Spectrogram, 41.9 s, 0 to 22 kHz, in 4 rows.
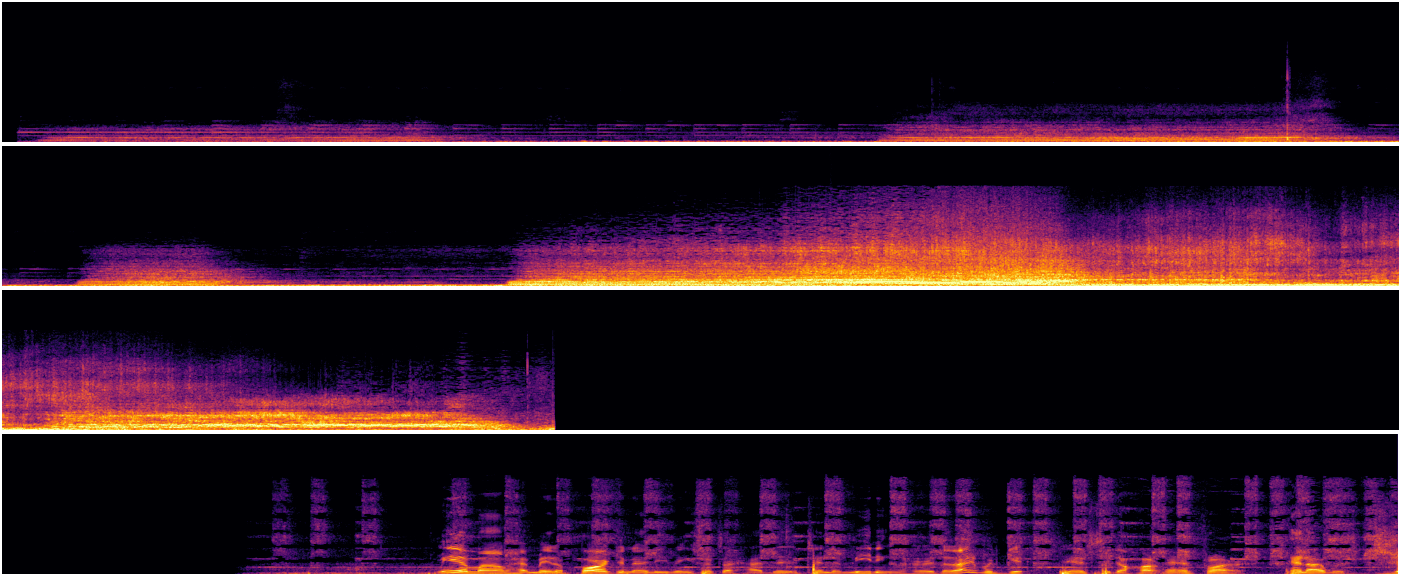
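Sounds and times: train engine and wheels rumbling: 0.1s - 25.1s, 33.2s - 41.9s
locomotive air horn: 0.3s - 3.5s, 6.6s - 10.2s, 11.0s - 12.4s, 14.3s - 19.9s, 21.2s - 25.1s.

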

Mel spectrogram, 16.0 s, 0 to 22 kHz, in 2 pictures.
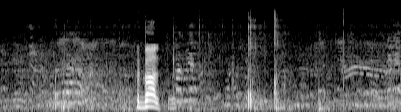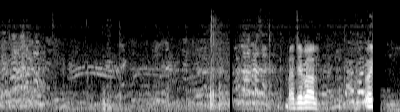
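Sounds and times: children chattering and calling: 0.0s - 16.0s.

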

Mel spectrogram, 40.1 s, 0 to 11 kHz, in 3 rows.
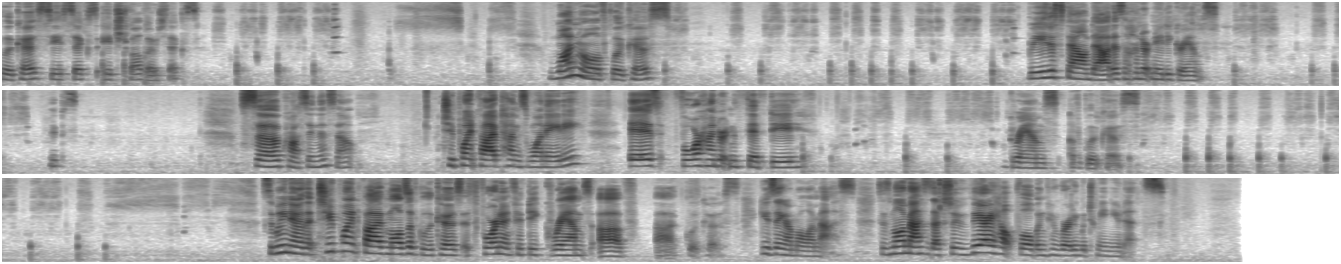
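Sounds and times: marker writing on whiteboard: 0.8s - 5.2s, 6.0s - 10.3s, 11.2s - 13.8s, 16.9s - 17.2s, 21.3s - 23.4s, 24.3s - 29.3s.

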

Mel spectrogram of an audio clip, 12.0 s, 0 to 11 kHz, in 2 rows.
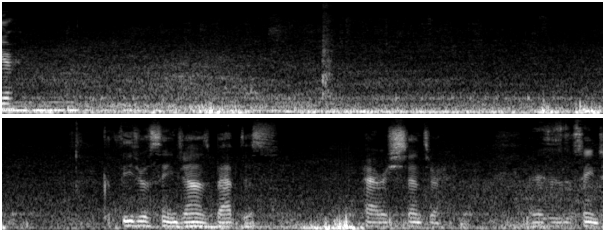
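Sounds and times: vehicle engine running: 0.0s - 6.4s
city street traffic rumble: 0.0s - 12.0s.

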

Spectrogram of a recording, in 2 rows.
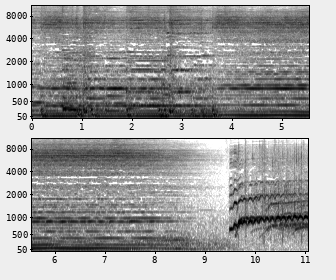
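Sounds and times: scattered applause: 9.5s - 11.0s.

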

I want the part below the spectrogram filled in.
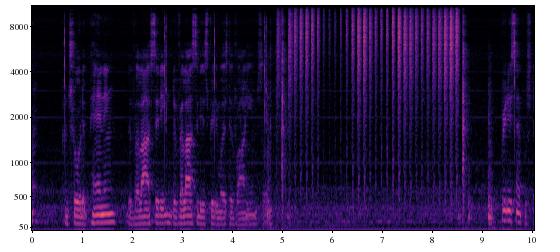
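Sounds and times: programmed hi-hat pattern: 4.7s - 8.8s.

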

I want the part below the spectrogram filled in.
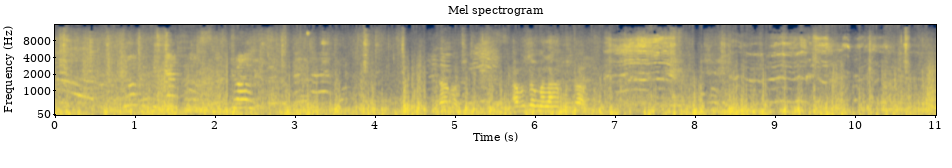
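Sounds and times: child's high-pitched squeal: 8.4s - 10.7s.

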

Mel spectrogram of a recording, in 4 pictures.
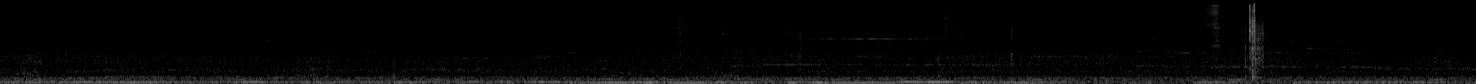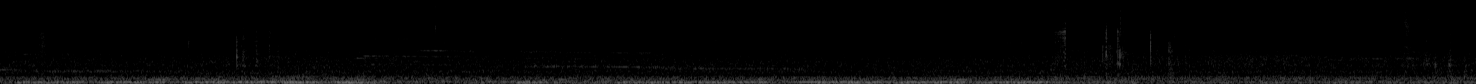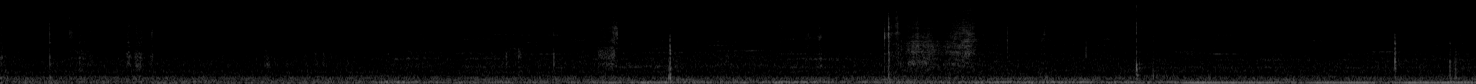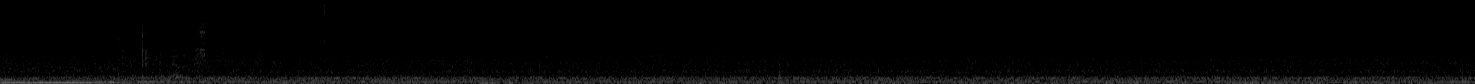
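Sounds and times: low steady hum: 0.0s - 59.0s.

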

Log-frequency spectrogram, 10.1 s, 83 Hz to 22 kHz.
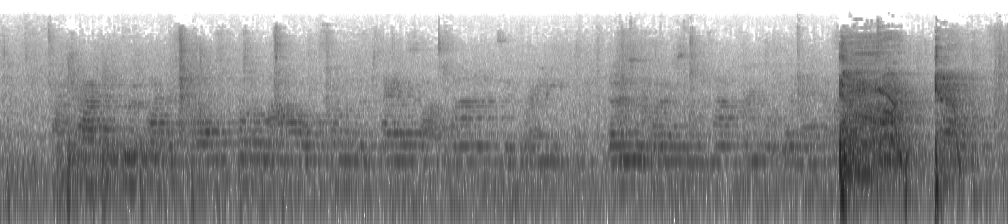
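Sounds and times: person coughing: 8.4s - 9.9s.

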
